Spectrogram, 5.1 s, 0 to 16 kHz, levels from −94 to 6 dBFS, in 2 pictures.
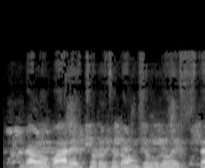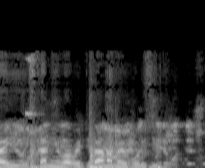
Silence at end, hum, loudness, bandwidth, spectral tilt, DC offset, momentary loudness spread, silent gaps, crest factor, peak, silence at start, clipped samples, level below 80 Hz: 0.05 s; none; -22 LUFS; 11.5 kHz; -6 dB/octave; under 0.1%; 13 LU; none; 20 dB; -2 dBFS; 0.1 s; under 0.1%; -42 dBFS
